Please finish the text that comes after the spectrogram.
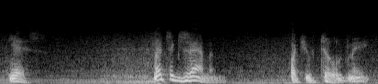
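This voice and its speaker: An actor playing a calm, authoritative male psychiatrist who asks measured clinical questions in a vintage radio drama. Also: mid-range voice, vocal fry, full character voice. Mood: insistent. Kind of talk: 1970s radio drama acting. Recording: noisy, phone-like vintage radio broadcast recording.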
